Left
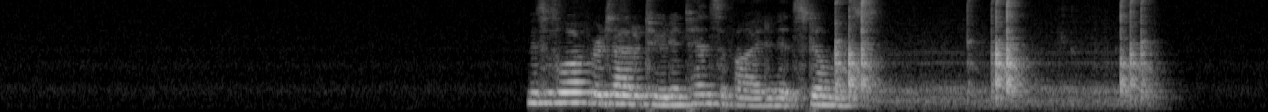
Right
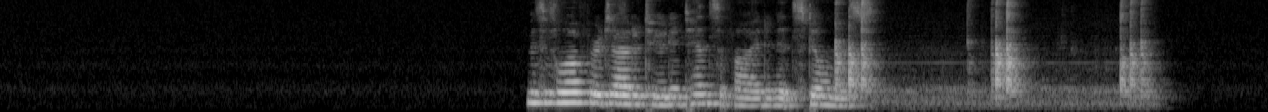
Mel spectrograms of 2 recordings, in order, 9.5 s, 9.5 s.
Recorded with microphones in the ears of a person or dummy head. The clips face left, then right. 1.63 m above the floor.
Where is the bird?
I don't hear a bird.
